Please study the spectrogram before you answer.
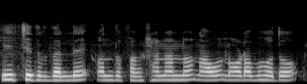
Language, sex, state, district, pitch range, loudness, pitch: Kannada, male, Karnataka, Bangalore, 195-205 Hz, -17 LUFS, 200 Hz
